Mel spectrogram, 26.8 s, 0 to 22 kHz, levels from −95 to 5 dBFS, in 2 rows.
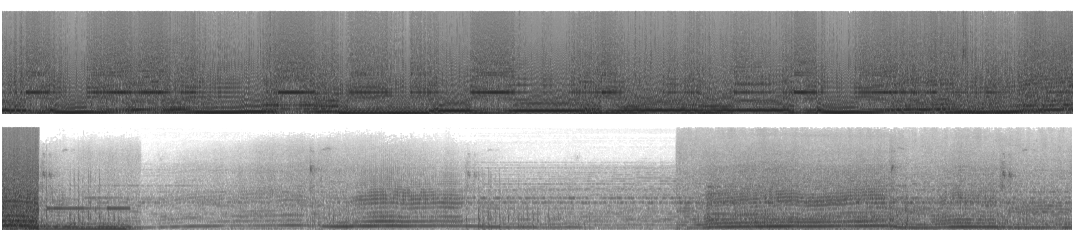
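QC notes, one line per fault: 0.00–13.85 s, float read as integer: 32-bit float samples were likely read as 32-bit integers, so the waveform turns near-square at a high, nearly fixed level, loud and harsh.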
